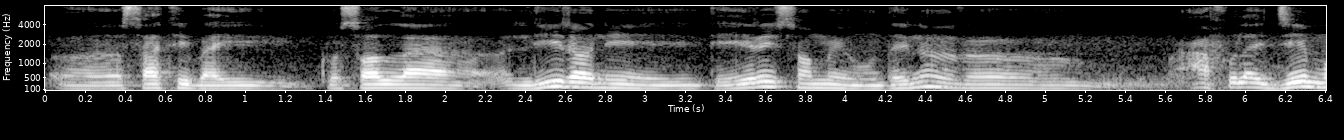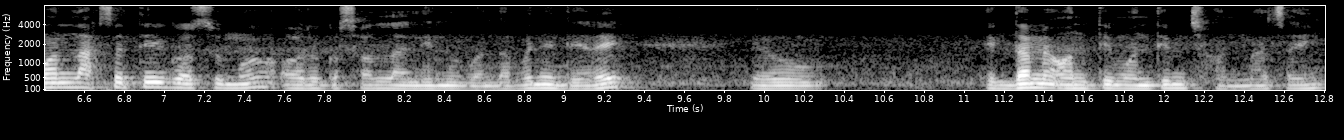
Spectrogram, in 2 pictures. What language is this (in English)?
Nepali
